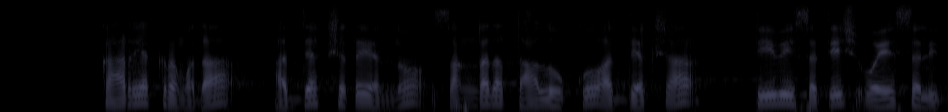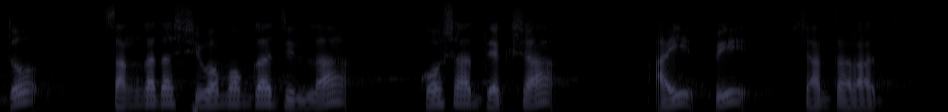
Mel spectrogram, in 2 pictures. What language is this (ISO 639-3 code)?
kan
